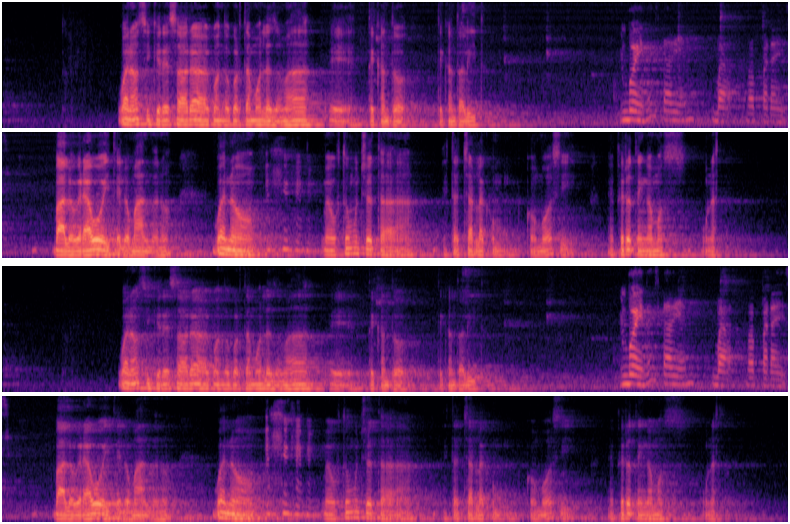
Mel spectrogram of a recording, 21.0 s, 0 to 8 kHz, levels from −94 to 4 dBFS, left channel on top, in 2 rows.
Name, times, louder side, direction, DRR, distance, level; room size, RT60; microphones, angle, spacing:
voice 1, 1.6-5.4 5.8-6.4 11.1-12.7 13.3-13.9 14.7-16.0 16.5-18.1 18.6-19.5 19.8-20.0, left 3 dB, 85° left, 12 dB, 1.0 m, -26 dB
sound 1, 4.2-11.4, equal, 40° left, 4.3 m, -55 dB
voice 2, 8.2-10.5 14.0-14.8, right 3 dB, 30° right, 13 dB, 0.7 m, -38 dB
28.0 x 15.5 x 9.2 m, 2.5 s
head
